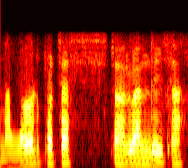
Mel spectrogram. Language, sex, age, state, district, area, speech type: Odia, male, 45-60, Odisha, Nabarangpur, rural, conversation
